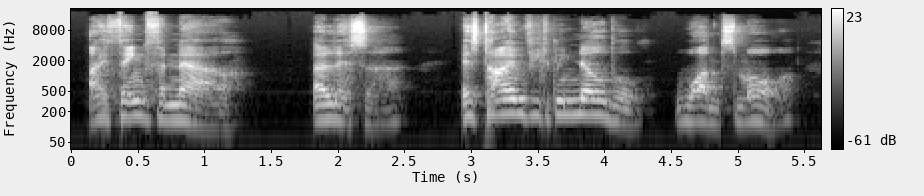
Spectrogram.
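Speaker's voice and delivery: usual speaking voice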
